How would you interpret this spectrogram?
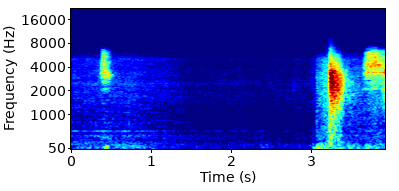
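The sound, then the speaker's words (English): Two sharp slaps across the face, a lighter one first and then a louder, harder smack a few seconds later, with a brief ringing tail and quiet in between. “How dare you slap me?”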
